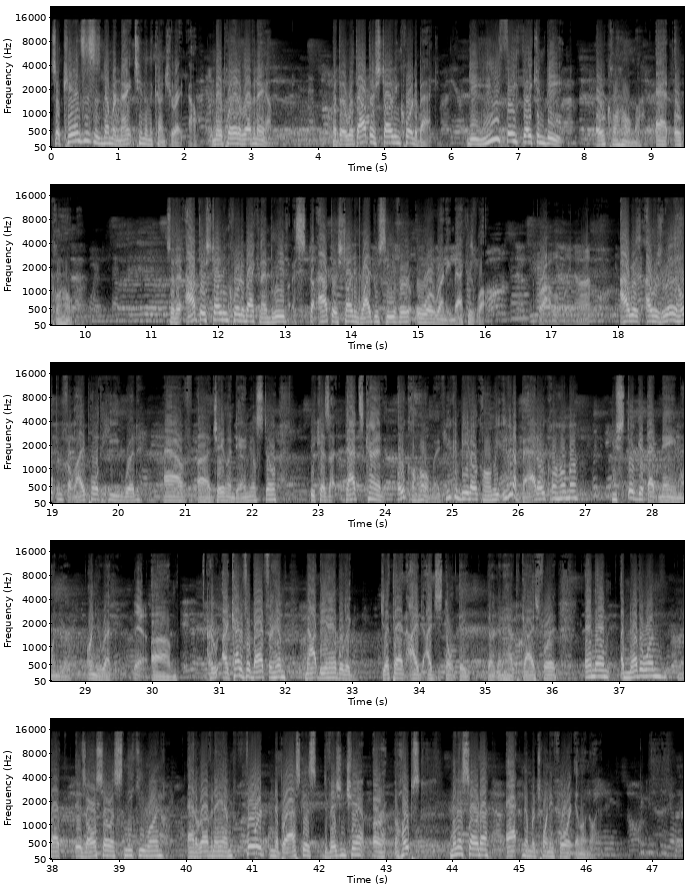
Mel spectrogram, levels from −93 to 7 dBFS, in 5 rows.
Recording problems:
distortion; heavy; 16% of the sound clipped
background chatter; noticeable; throughout; 4 voices, 10 dB below the speech

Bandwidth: 14.5 kHz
